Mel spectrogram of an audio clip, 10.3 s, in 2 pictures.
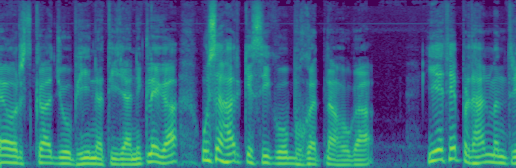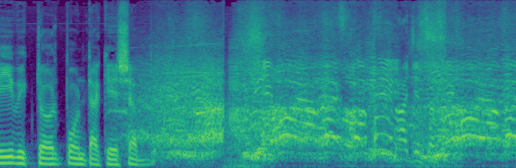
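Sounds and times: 
speech: 0.0 - 6.8, 9.2 - 10.0
protesters chanting slogans outside Romanian government headquarters: 6.6 - 10.3.

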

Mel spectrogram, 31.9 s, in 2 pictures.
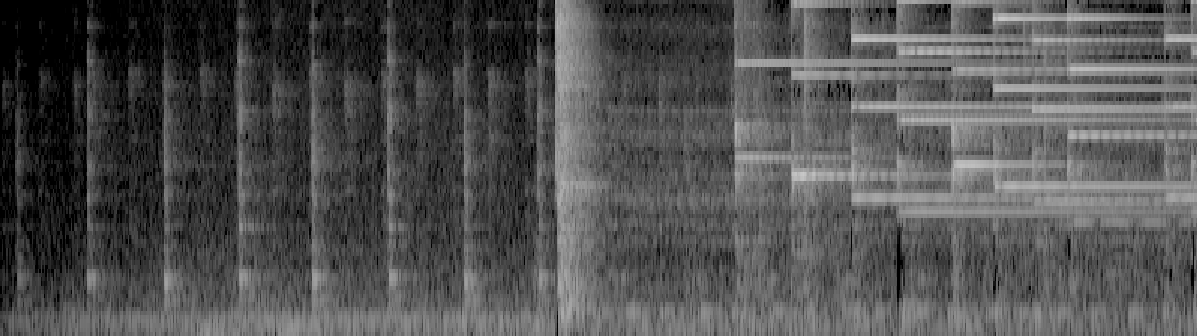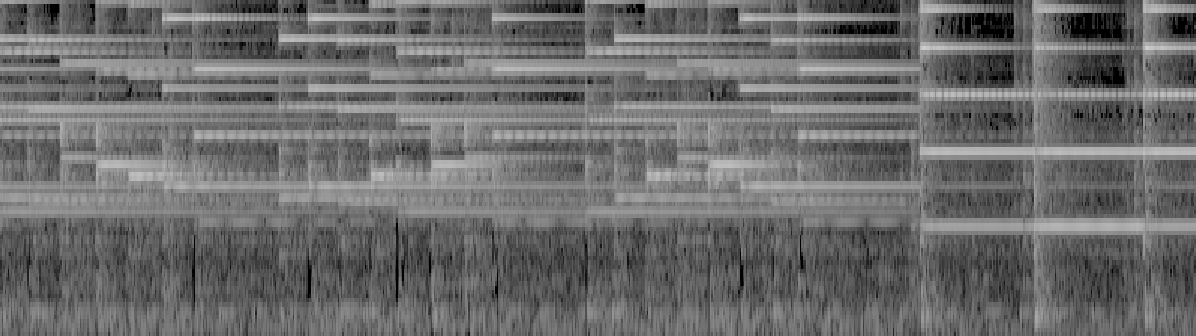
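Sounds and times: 
Blickling Hall clocks ticking: 0.0 - 31.8
Blickling Hall clocks chiming: 8.0 - 31.8.

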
